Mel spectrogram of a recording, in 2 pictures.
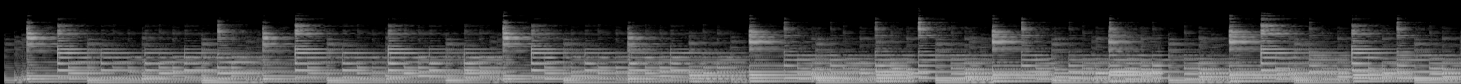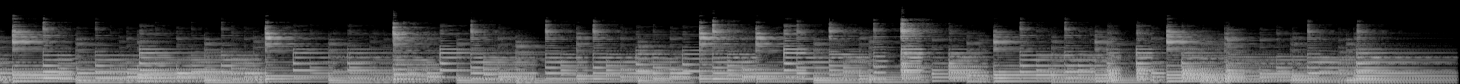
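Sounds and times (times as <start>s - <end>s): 
clean picked notes: 0.1s - 29.2s.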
